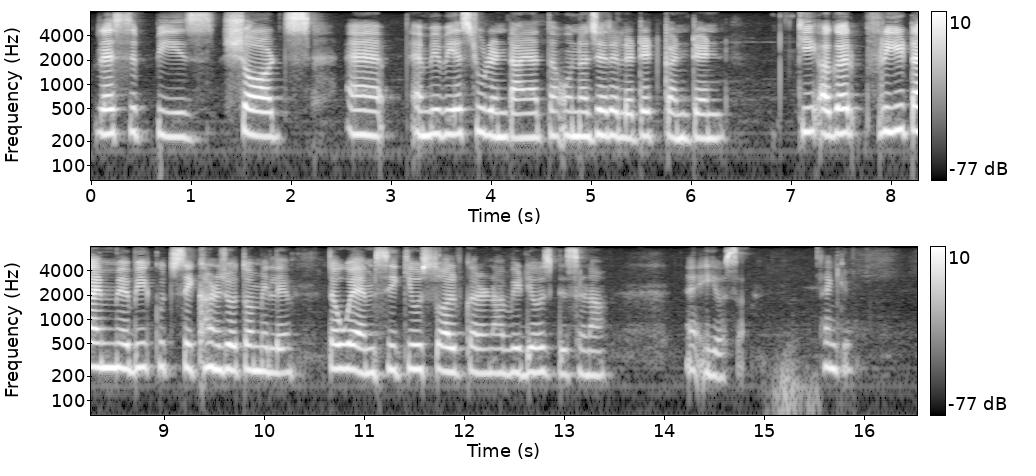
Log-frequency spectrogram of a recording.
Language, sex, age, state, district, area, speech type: Sindhi, female, 18-30, Gujarat, Surat, urban, spontaneous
